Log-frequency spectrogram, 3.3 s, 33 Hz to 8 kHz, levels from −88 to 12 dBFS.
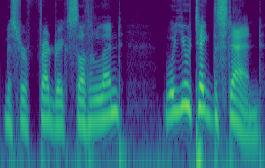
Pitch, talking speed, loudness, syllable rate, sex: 165 Hz, 145 wpm, -21 LUFS, 4.5 syllables/s, male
